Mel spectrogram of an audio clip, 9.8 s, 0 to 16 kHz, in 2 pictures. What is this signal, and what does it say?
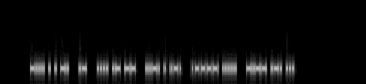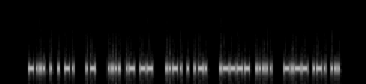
Morse code, heard as a keyed tone, about 64 wpm, 700 Hz. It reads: BEEN A HAM FER 15 YRS BEEN A HAM FER 15 YRS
